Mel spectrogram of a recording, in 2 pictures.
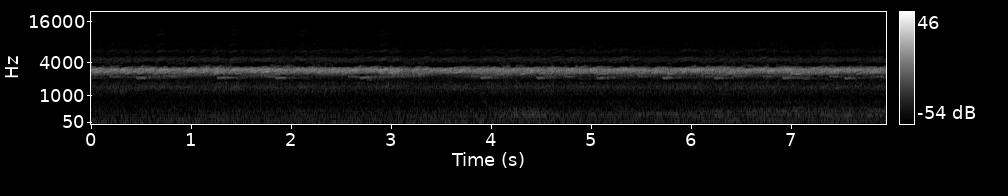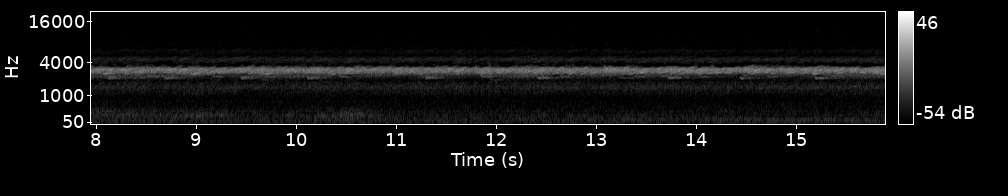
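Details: A farm pond chorus early in the year, mostly spring peepers among various tree frogs: a shrill, continuous high ringing of overlapping peeps, with faint low murmuring sounds in the background.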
